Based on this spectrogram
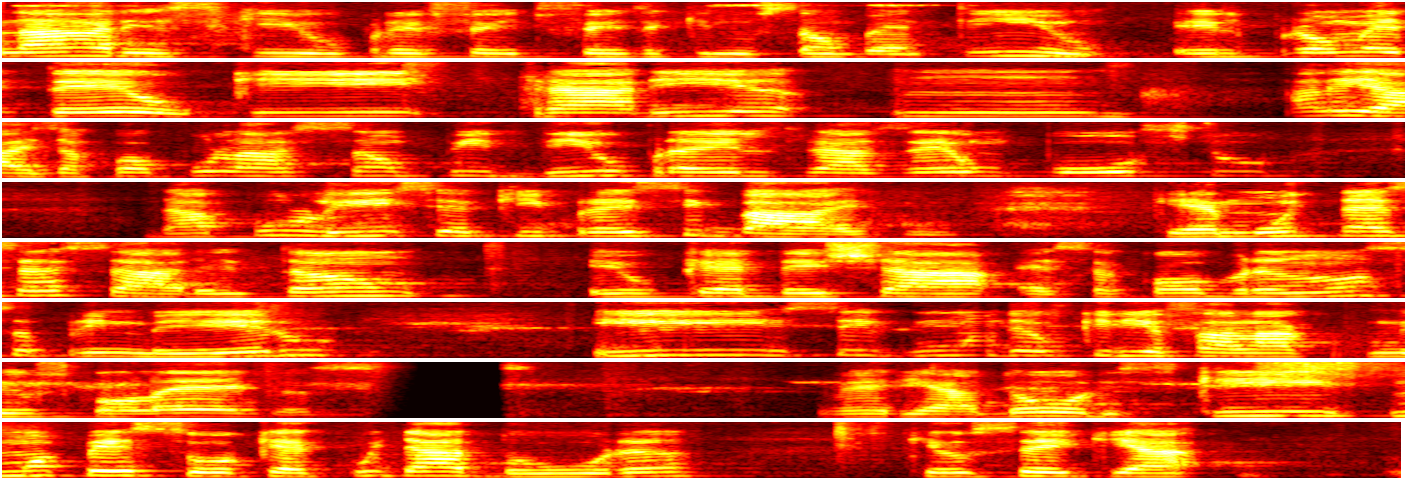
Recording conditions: video call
